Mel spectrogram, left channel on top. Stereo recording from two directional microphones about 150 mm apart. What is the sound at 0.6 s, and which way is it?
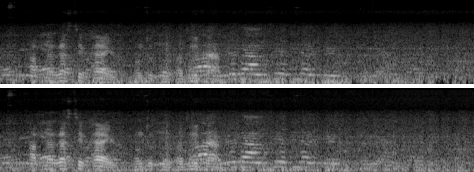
Speech, 5° right (ahead or behind).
